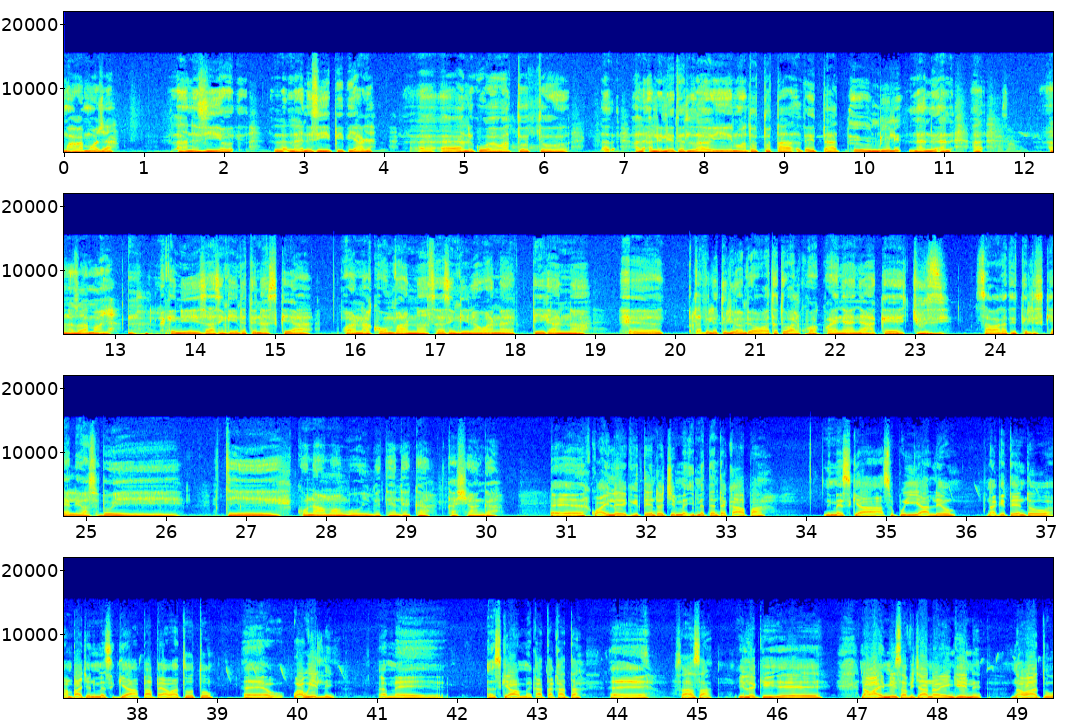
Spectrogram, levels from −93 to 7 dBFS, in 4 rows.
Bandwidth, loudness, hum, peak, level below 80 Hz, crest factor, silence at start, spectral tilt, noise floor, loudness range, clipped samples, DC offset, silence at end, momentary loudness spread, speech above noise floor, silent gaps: 16 kHz; -20 LUFS; none; -4 dBFS; -44 dBFS; 14 dB; 0 s; -5 dB/octave; -46 dBFS; 5 LU; under 0.1%; under 0.1%; 0 s; 11 LU; 27 dB; none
